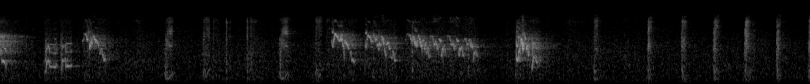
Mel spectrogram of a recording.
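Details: Pet budgies chirping, kept as caged birds: scattered short high chirps and bursts of rapid rising-falling chattering warbles, with brief busy passages between quieter clicks.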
